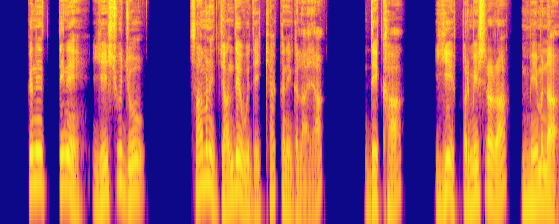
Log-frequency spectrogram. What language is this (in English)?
Bilaspuri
